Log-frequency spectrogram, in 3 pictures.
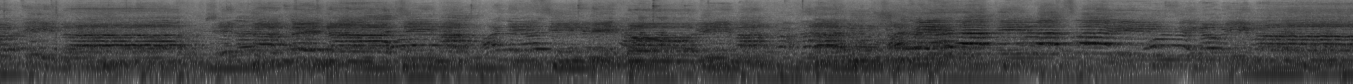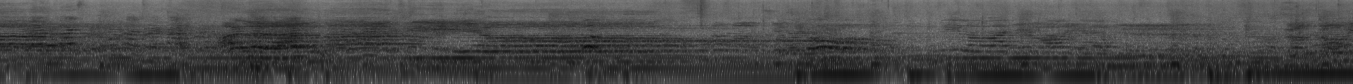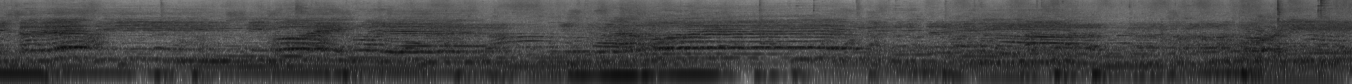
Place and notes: The small pub in the historic center of Zadar was crowded with people singing and celebrating the Independence Day of Croatia.
Zadar, Croatia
